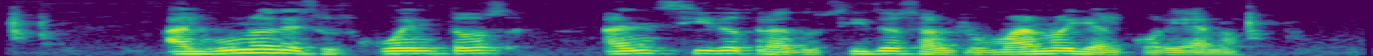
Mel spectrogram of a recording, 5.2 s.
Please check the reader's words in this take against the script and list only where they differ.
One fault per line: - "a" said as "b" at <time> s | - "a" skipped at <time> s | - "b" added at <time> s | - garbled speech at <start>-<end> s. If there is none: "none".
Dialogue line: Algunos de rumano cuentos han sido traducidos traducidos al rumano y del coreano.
- "rumano" said as "sus" at 1.1 s
- "traducidos" skipped at 3.5 s
- "del" said as "al" at 4.1 s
